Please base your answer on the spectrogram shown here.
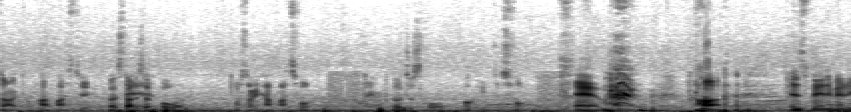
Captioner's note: laughs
